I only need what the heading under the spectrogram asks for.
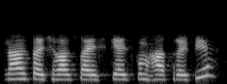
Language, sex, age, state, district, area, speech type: Kashmiri, female, 30-45, Jammu and Kashmir, Anantnag, rural, conversation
